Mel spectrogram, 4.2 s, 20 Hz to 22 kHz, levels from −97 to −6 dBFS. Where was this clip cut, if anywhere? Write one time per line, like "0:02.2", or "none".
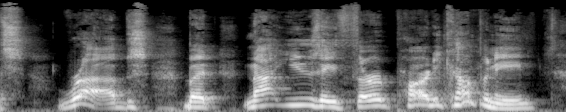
none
